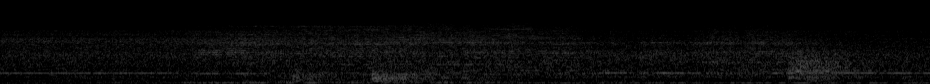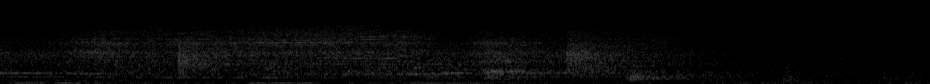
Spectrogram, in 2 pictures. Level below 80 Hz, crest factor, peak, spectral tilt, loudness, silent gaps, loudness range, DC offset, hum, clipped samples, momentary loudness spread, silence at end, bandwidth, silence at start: -72 dBFS; 20 dB; -34 dBFS; -1.5 dB/octave; -52 LUFS; none; 3 LU; under 0.1%; none; under 0.1%; 11 LU; 0 s; 11 kHz; 0 s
